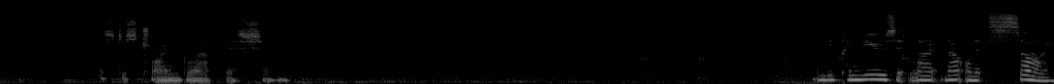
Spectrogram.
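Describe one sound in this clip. Chalk scratches softly on paper.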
